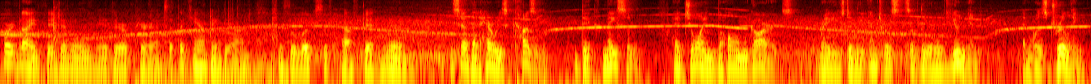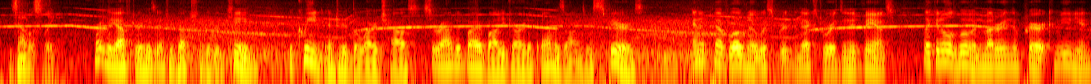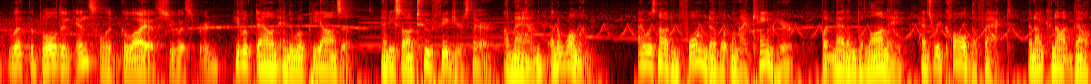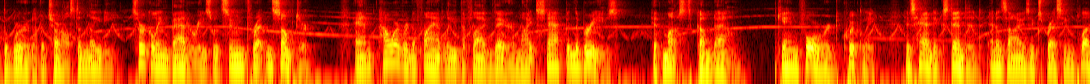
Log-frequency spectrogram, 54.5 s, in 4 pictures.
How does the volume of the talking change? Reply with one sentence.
The volume of the talking stays about the same.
